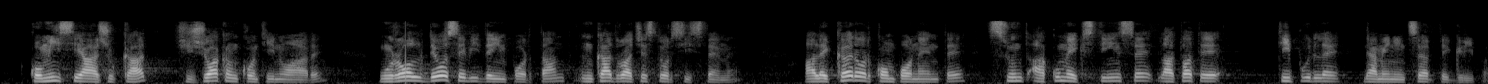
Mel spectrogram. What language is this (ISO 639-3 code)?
ron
